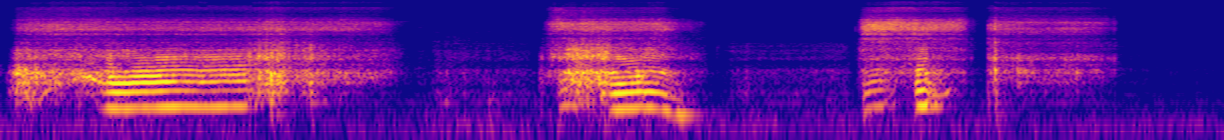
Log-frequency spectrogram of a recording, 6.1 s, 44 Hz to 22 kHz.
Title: #84 - a couple of sneezes and lots of snotty, honky nose blows from my cold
